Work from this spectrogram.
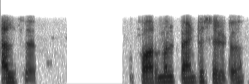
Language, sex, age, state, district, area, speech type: Kannada, male, 18-30, Karnataka, Gadag, rural, conversation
